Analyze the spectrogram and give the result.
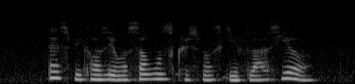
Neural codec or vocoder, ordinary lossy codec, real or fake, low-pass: none; none; real; none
